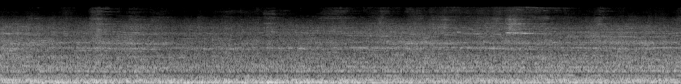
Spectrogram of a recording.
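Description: Double-stack intermodal well cars of a freight train rolling past close by, a steady loud rumble of steel wheels on rail. Faint high, steady squeal tones from the wheels run over it.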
